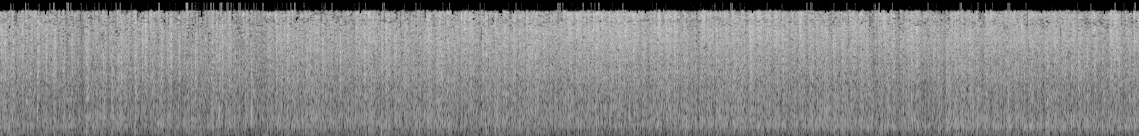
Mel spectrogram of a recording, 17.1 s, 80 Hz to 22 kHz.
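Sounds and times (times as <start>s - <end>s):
washing machine running: 0.0s - 17.0s.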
